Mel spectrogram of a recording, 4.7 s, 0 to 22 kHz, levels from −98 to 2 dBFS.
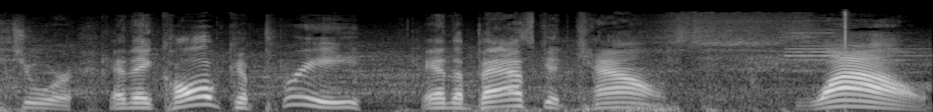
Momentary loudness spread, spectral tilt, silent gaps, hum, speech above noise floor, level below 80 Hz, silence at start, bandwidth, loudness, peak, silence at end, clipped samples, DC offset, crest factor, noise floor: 21 LU; -4.5 dB/octave; none; none; 21 dB; -54 dBFS; 0 s; 14 kHz; -23 LUFS; -4 dBFS; 0 s; under 0.1%; under 0.1%; 18 dB; -43 dBFS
